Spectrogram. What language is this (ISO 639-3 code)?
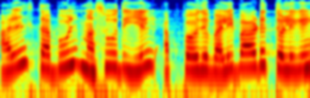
tam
